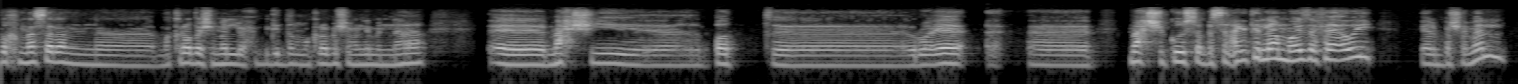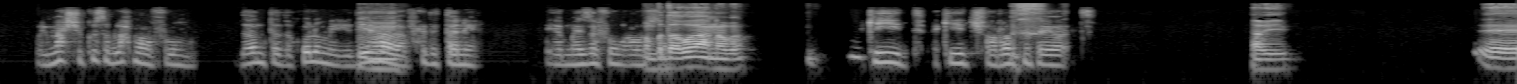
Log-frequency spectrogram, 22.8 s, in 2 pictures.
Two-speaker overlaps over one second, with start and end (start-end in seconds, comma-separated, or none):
none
